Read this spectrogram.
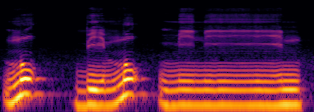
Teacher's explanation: Bimu, hamzah mati. Mu, hamzah mati bunyi keras solid bunyi dia.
